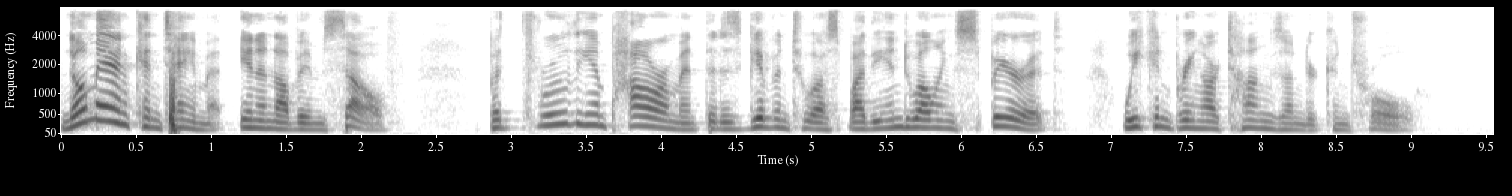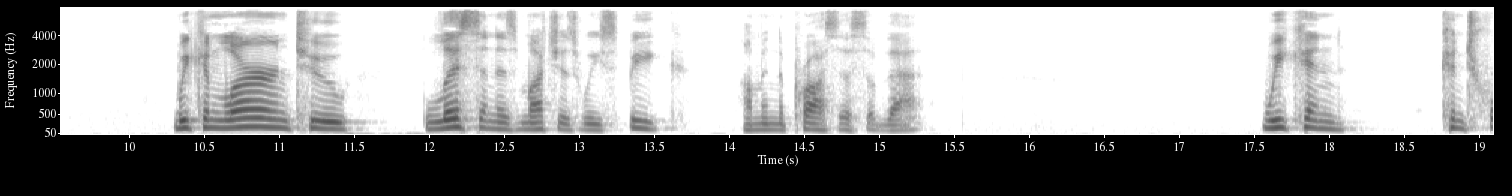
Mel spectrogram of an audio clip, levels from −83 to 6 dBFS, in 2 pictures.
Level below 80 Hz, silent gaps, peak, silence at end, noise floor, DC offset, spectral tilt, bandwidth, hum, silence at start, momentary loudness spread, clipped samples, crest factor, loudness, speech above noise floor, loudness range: -68 dBFS; none; -6 dBFS; 0 s; -79 dBFS; under 0.1%; -4.5 dB/octave; 7.6 kHz; none; 0 s; 15 LU; under 0.1%; 26 dB; -32 LUFS; 47 dB; 10 LU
